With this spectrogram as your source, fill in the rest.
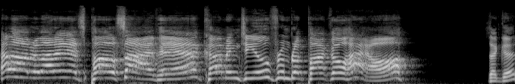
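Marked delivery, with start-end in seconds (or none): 0.0-4.1 put-on high, drawn-out 1920s sportscaster voice, Ohio accent. Proposing another way to give a stadium report, in a 1920s sportscaster voice. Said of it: "talks like a 1920 sportscaster".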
